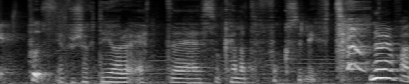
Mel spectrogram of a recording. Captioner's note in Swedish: skrattar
